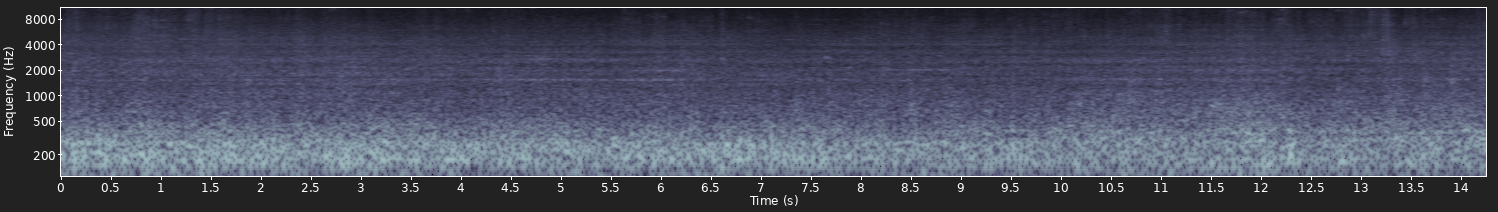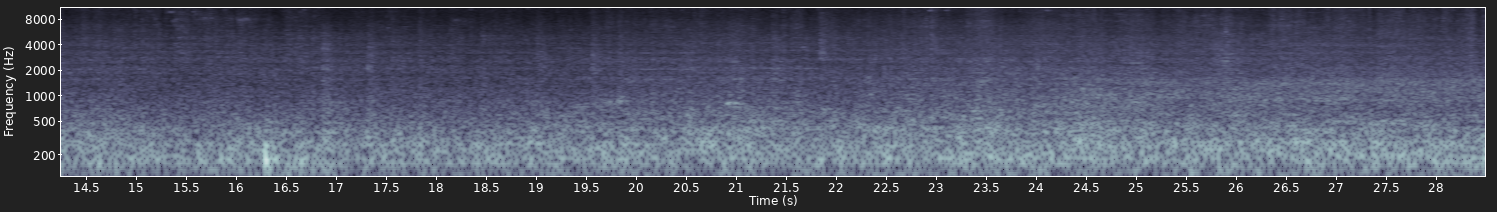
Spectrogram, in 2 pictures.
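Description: A train rolling past steadily, with a sharp knock a little past the middle.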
